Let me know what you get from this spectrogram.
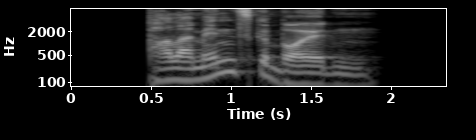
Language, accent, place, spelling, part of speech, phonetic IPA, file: German, Germany, Berlin, Parlamentsgebäuden, noun, [paʁlaˈmɛnt͡sɡəˌbɔɪ̯dn̩], De-Parlamentsgebäuden.ogg
- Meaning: dative plural of Parlamentsgebäude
